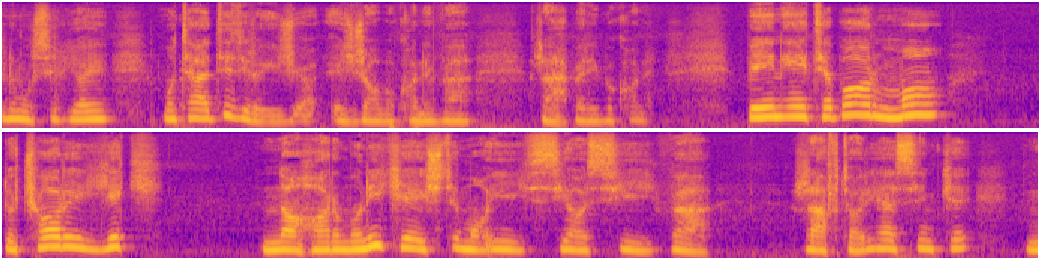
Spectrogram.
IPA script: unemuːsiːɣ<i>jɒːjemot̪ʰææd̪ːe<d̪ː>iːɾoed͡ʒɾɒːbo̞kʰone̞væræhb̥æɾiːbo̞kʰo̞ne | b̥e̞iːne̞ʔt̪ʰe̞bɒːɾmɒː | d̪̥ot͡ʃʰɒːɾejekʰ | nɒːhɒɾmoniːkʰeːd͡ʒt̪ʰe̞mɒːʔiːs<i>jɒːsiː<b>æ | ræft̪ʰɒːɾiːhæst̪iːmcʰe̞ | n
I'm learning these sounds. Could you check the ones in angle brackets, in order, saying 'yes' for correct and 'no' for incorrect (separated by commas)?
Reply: yes, no, yes, no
